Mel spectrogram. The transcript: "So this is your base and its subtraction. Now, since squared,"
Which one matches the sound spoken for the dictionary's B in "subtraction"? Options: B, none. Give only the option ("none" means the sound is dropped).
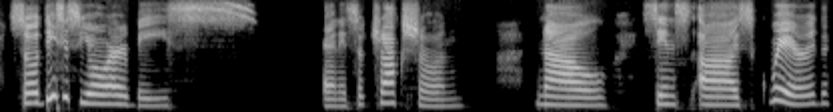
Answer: none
